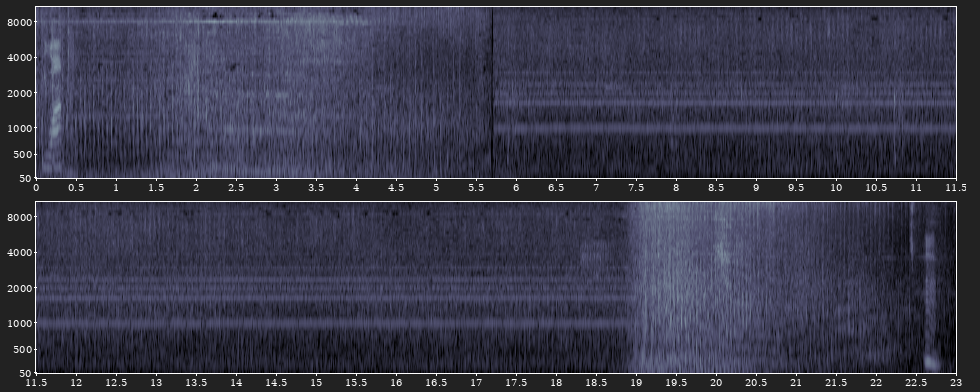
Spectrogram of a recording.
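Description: A helicopter engine roars loudly.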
